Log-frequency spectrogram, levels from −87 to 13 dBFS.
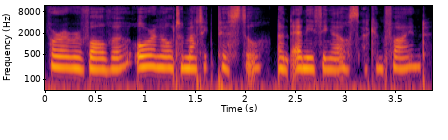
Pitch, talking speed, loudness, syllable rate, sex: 210 Hz, 200 wpm, -17 LUFS, 6.0 syllables/s, female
